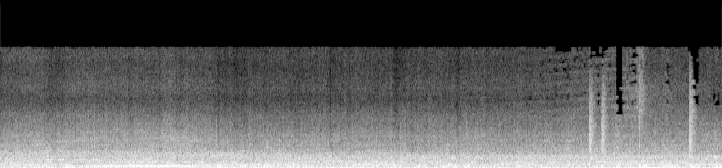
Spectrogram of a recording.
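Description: Subaru BRZ driving at speed, with steady tyre, road and engine noise. A few sharp knocks come near the end.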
